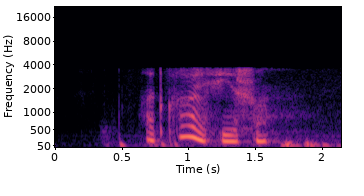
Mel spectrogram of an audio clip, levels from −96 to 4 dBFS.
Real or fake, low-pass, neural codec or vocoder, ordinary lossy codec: real; 3.6 kHz; none; none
